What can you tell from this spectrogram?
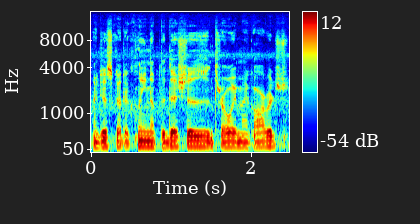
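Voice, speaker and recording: A man speaks at a fairly low pitch in a flat monotone. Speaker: camping vlogger. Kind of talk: casual vlog narration. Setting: outdoors at campsite. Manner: quiet.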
